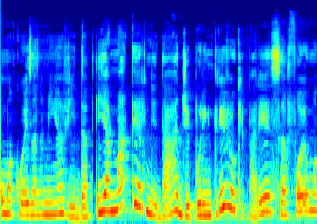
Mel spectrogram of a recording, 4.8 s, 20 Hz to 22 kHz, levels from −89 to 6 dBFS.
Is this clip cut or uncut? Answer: cut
